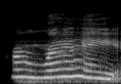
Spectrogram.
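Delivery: high group cheer. A narrator's reading. Everyone cheering the two presidents, high. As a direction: cheer the tie result. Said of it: "everyone cheered".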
